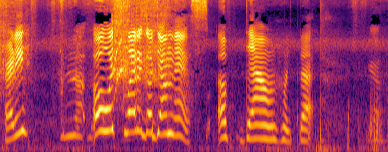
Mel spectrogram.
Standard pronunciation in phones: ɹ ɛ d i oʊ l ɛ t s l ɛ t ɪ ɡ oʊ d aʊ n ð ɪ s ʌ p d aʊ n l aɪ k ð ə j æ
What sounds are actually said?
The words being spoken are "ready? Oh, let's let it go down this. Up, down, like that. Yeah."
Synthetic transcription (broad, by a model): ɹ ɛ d i oʊ w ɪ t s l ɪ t ɪ ɡ oʊ d aʊ n ð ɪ s ʌ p d aʊ n l aɪ k ð ə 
